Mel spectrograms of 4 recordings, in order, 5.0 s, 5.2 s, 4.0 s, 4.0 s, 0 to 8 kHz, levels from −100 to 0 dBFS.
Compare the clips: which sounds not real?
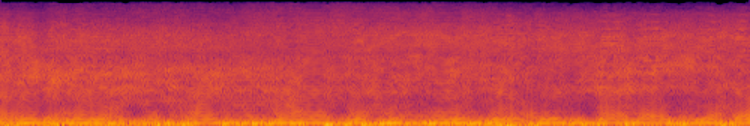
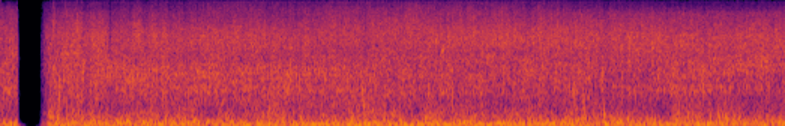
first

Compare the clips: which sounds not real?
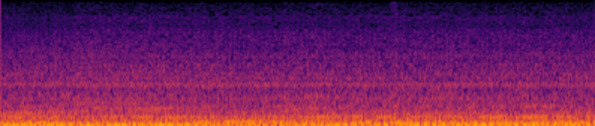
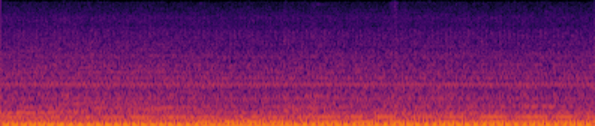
first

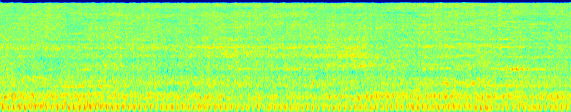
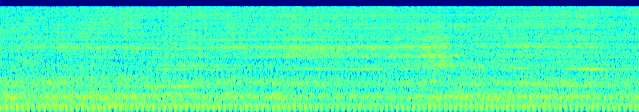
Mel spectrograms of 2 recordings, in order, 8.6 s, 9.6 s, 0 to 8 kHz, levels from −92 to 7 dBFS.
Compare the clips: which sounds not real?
first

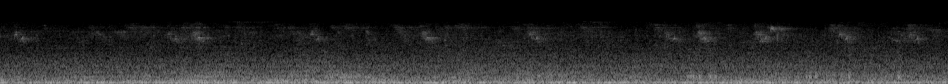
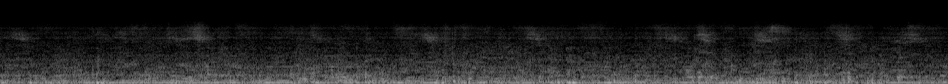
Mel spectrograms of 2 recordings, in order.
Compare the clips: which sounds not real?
second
